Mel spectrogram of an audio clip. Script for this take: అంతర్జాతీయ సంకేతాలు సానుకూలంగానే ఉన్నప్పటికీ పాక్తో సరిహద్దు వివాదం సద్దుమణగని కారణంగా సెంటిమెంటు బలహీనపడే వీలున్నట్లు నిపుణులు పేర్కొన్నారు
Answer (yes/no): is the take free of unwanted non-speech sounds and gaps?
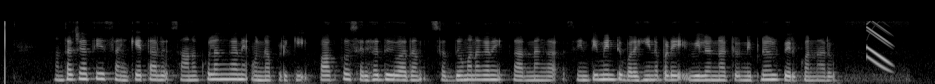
no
